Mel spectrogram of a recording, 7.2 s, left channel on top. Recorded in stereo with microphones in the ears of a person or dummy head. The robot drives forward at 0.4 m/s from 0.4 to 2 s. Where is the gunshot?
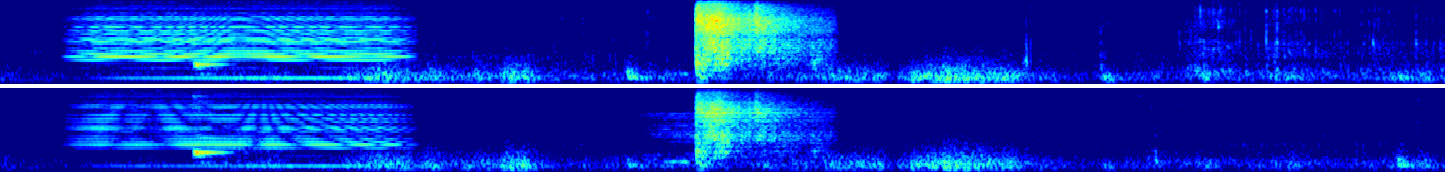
20° left (ahead or behind).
